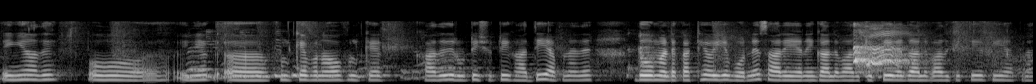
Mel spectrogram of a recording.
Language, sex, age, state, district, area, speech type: Dogri, female, 30-45, Jammu and Kashmir, Reasi, rural, spontaneous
